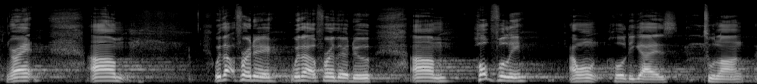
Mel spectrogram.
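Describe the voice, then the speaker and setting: A young man from Jamaica delivers a chapel sermon in a somewhat high voice. His phrasing is animated and rises on emphatic words. The sound carries a long reverb from the hall. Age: young adult. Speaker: student preacher. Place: large chapel.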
